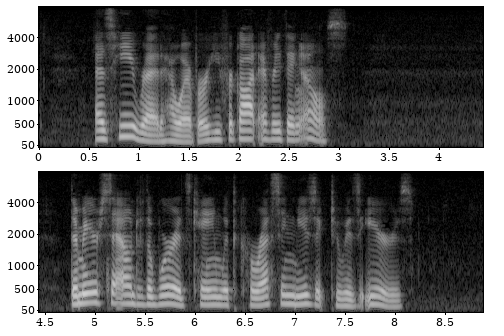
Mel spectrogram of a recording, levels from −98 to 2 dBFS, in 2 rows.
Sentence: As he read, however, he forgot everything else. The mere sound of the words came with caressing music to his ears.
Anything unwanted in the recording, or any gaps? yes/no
no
